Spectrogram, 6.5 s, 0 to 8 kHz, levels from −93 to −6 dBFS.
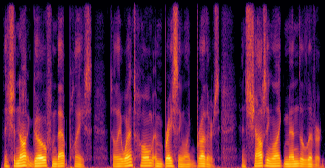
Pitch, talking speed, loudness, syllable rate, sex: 110 Hz, 175 wpm, -19 LUFS, 4.8 syllables/s, male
